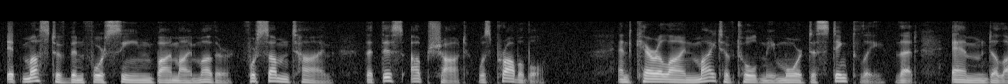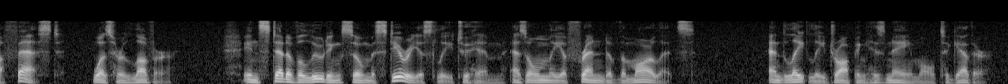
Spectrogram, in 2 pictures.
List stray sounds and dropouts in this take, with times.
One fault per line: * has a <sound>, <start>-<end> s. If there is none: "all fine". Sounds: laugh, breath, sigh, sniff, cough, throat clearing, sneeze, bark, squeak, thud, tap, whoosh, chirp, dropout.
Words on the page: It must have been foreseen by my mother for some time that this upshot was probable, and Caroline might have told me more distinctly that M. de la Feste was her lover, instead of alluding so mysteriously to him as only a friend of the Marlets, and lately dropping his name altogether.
all fine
